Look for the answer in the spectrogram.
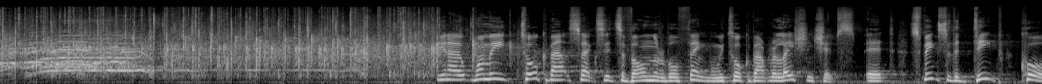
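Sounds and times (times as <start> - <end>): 
audience applause: 0.0 - 5.2
speech: 4.4 - 10.4.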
